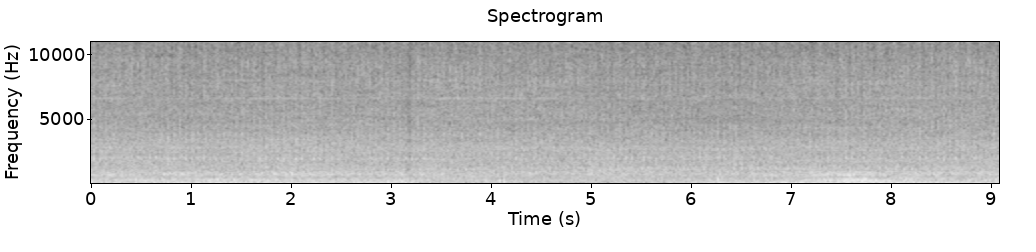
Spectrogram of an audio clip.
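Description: A car engine idles with a steady low hum close by.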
